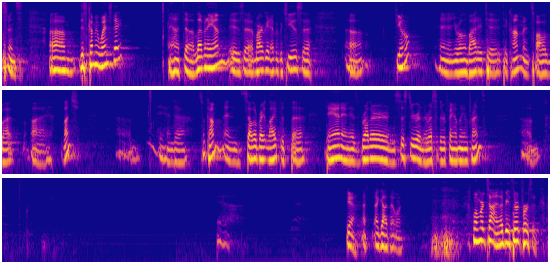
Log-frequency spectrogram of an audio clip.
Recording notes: Live Worship Service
